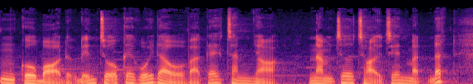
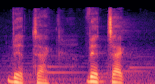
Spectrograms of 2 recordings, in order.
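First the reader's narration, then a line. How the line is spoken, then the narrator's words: Panicked screaming. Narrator (Vietnamese): Lâm Phàm hét lên một tiếng thất thanh ... hoảng hốt gào lên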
